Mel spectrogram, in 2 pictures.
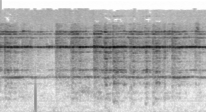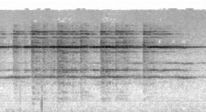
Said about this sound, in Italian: È Lurio l'uomo che risponde al suono di questo campanello.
